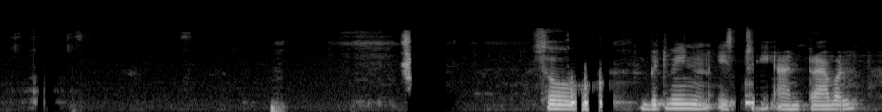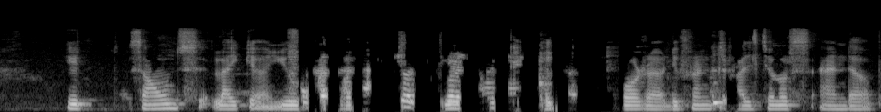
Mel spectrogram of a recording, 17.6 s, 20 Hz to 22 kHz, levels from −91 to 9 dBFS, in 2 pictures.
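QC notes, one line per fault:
0.29–0.47 s and 4.0–16.1 s, other side's voice leaking through: The echo canceller likely failed to remove the far end's loudspeaker output from the microphone. A second voice is heard, roughly 25 dB under the talker at first, then for twelve seconds at about equal level.
0.60–1.52 s, buffer tearing: The writing program and the hardware reading the ring buffer have drifted and cross inside each period, so a small slice of each buffer, roughly 100 ms old, is replayed between hard joins. This gives a 23.4 Hz rattle, which fits a 2048-sample buffer.
5.77–8.42 s and 11.82–16.26 s, speech suppressed in double talk: With both sides talking, the echo canceller likely could not separate the talker from the loudspeaker echo and turned both down. The talker dips by up to about 35 dB for roughly a third of a second in the first span, then by up to about 40 dB across about one and a half seconds in the second.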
